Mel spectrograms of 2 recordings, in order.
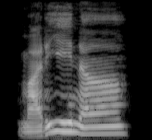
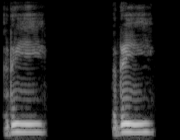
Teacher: La sílaba ri de Marina se realiza en un tono bajo, ri, ri, mientras que si llamamos Marina, Marina, la misma sílaba se realiza con un tono alto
